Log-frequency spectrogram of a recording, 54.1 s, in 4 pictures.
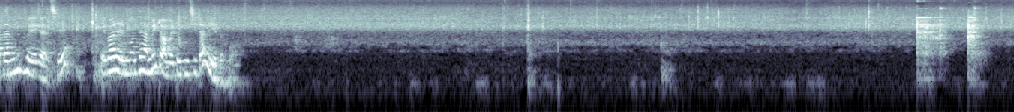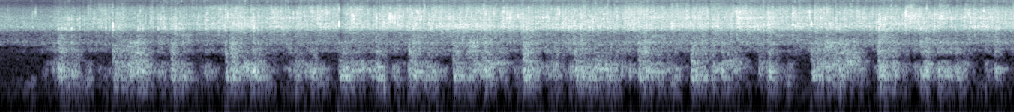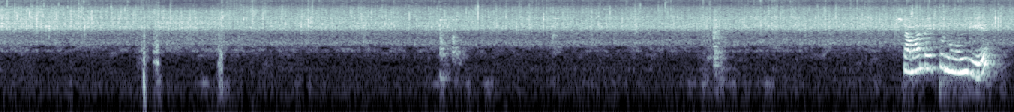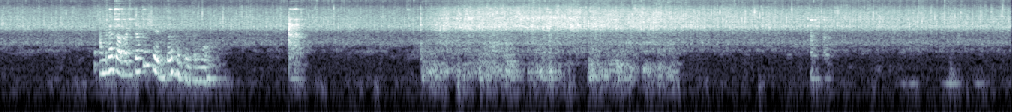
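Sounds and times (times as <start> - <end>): onion sizzling in hot oil: 0.0 - 54.0
wooden spatula stirring and scraping: 14.2 - 27.0.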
